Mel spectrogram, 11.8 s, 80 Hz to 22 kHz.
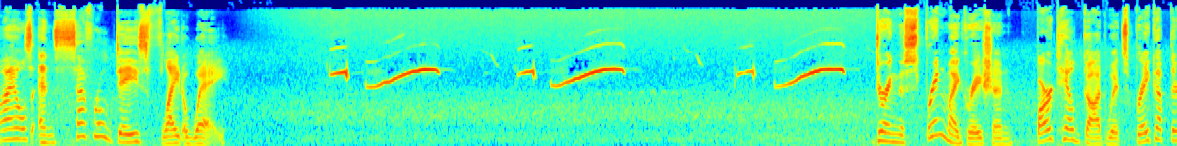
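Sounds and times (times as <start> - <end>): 
speech: 0.0 - 2.4, 8.8 - 11.7
soft background noise: 0.0 - 11.7
Pacific Golden-Plover calls: 3.2 - 9.7.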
